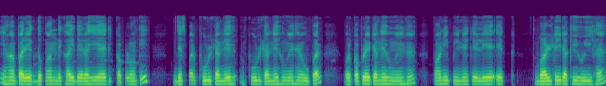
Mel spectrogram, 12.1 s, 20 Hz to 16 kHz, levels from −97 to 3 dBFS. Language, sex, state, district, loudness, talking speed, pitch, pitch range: Hindi, male, Uttar Pradesh, Jyotiba Phule Nagar, -17 LUFS, 160 wpm, 135 Hz, 130-135 Hz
